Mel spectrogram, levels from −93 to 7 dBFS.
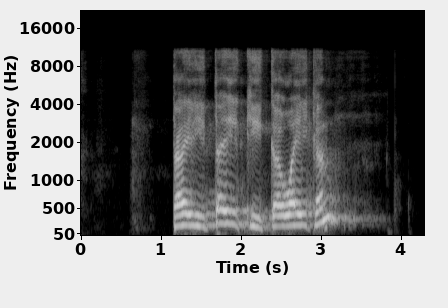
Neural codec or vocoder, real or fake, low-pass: codec, 24 kHz, 3 kbps, HILCodec; fake; 10.8 kHz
